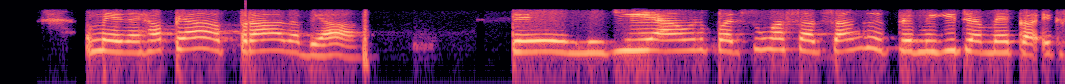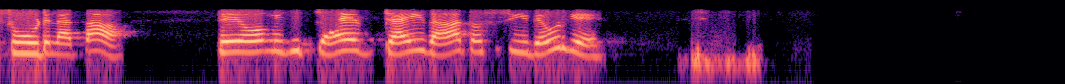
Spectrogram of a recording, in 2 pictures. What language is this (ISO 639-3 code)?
doi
